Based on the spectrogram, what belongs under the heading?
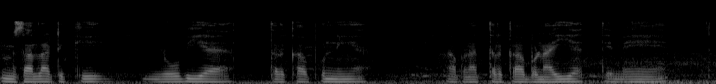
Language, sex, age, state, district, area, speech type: Dogri, male, 18-30, Jammu and Kashmir, Reasi, rural, spontaneous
